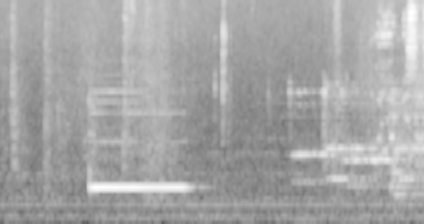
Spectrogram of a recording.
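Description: A single steady electronic beep, about a second long, starts about a second in and is the loudest sound here. Near the end a quieter, higher-pitched tone with several pitches comes in.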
